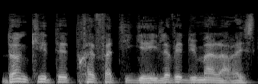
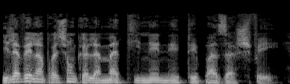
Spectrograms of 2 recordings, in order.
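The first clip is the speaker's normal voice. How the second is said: ordinary delivery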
